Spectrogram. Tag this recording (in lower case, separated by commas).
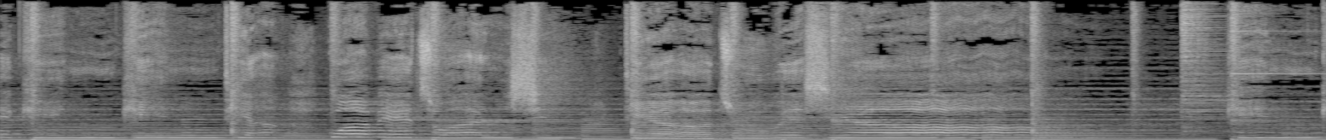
christmas music, music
